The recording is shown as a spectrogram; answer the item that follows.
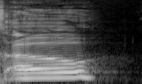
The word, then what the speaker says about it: SoGnar: SoGnar. – Can we talk about how dumb the English language is? Silent fucking letters. – Yeah. – Why? – Oh, the G.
